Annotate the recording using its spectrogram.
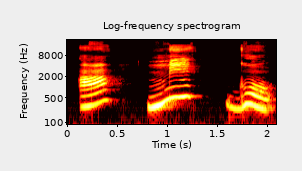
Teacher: Então, foi o mi. Eu vou circular o mi, que está na penúltima sílaba aqui, que é a sílaba tônica da palavra amigo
